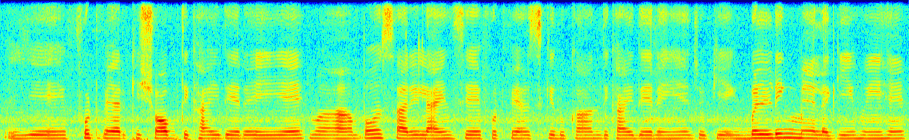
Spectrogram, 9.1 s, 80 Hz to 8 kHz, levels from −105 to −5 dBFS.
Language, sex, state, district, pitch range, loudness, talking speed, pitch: Hindi, female, Bihar, Gaya, 190-200 Hz, -22 LUFS, 185 wpm, 195 Hz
